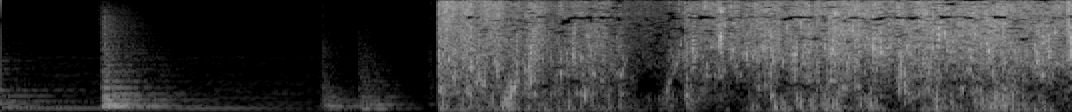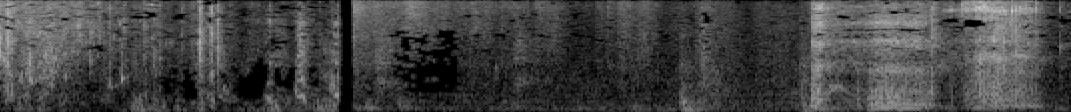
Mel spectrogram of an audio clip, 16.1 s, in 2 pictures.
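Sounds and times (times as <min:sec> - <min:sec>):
water splashing in a paddling pool: 0:03.3 - 0:10.0.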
